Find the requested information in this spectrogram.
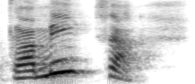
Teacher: no tiene tilde esta palabra camisa pero el tono de voz o la sílaba tónica viene a ser la mi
